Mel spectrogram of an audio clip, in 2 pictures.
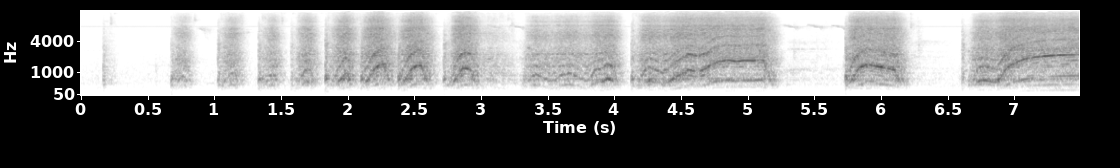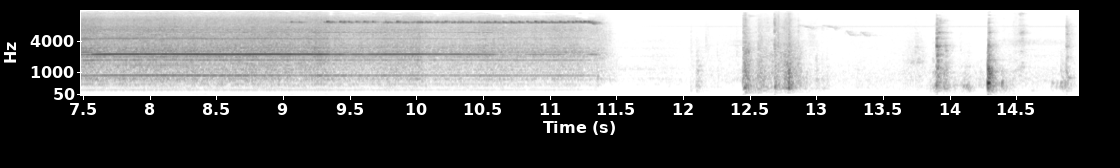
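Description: Corded electric drill boring a roughly 3 mm hole through a thin steel spring held in a bench vise. The motor runs in short stop-start bursts for about the first five seconds, then spins up in a rising whine and runs steadily for about five seconds before stopping suddenly. A few knocks follow near the end.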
